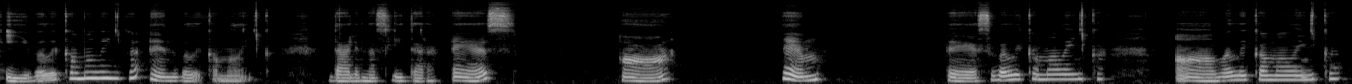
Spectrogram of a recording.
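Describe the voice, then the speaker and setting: A woman teaching a handwriting lesson to first graders, patient and slow, guiding the children step by step. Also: on the low side, a little mellow. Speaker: primary school teacher.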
